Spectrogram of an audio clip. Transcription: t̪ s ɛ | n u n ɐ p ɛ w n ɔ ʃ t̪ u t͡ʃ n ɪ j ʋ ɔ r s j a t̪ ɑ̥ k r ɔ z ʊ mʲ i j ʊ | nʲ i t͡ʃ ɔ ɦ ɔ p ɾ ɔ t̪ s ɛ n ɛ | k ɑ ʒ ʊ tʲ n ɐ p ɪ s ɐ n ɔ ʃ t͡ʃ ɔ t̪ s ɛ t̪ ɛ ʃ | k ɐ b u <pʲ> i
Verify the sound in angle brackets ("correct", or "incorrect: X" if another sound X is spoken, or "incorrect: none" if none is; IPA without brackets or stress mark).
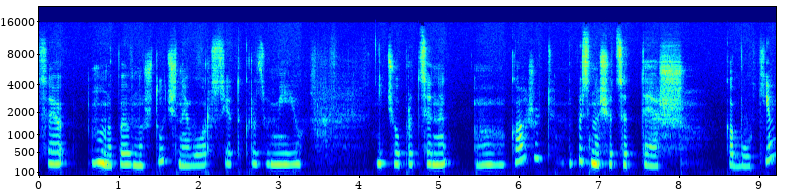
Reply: incorrect: kʲ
